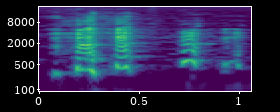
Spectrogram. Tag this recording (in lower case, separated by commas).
laughter, human voice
